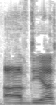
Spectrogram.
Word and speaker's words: Avdija: I just learned how to pronounce his name this year. Avdija.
